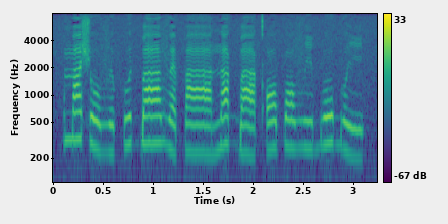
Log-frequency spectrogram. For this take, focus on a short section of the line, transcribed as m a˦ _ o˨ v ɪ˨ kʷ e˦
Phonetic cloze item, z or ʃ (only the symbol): ʃ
